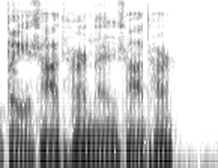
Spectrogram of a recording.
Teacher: 沙滩在北京话里一定得加儿音读沙滩 · Term: 儿化韵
